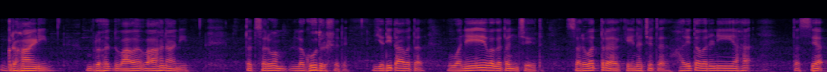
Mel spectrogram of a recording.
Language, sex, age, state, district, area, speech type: Sanskrit, male, 18-30, Maharashtra, Nashik, urban, spontaneous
